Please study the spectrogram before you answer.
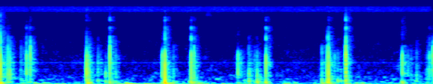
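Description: Long nails scratch the cut face of a round, solid wooden tree-slice coaster with growth rings, held in both hands close to the mic. Short, dry scraping strokes come in an uneven rhythm, each a brief broadband burst over a faint low rumble, with little ring between them.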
